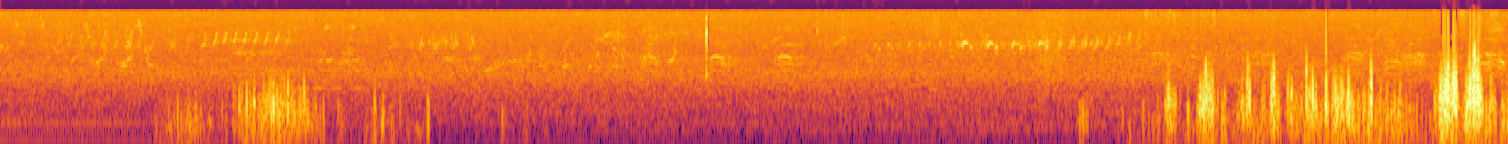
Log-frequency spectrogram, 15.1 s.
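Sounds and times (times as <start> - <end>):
faint bird chirps: 0.0 - 11.8
outdoor hiss: 0.0 - 15.0.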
